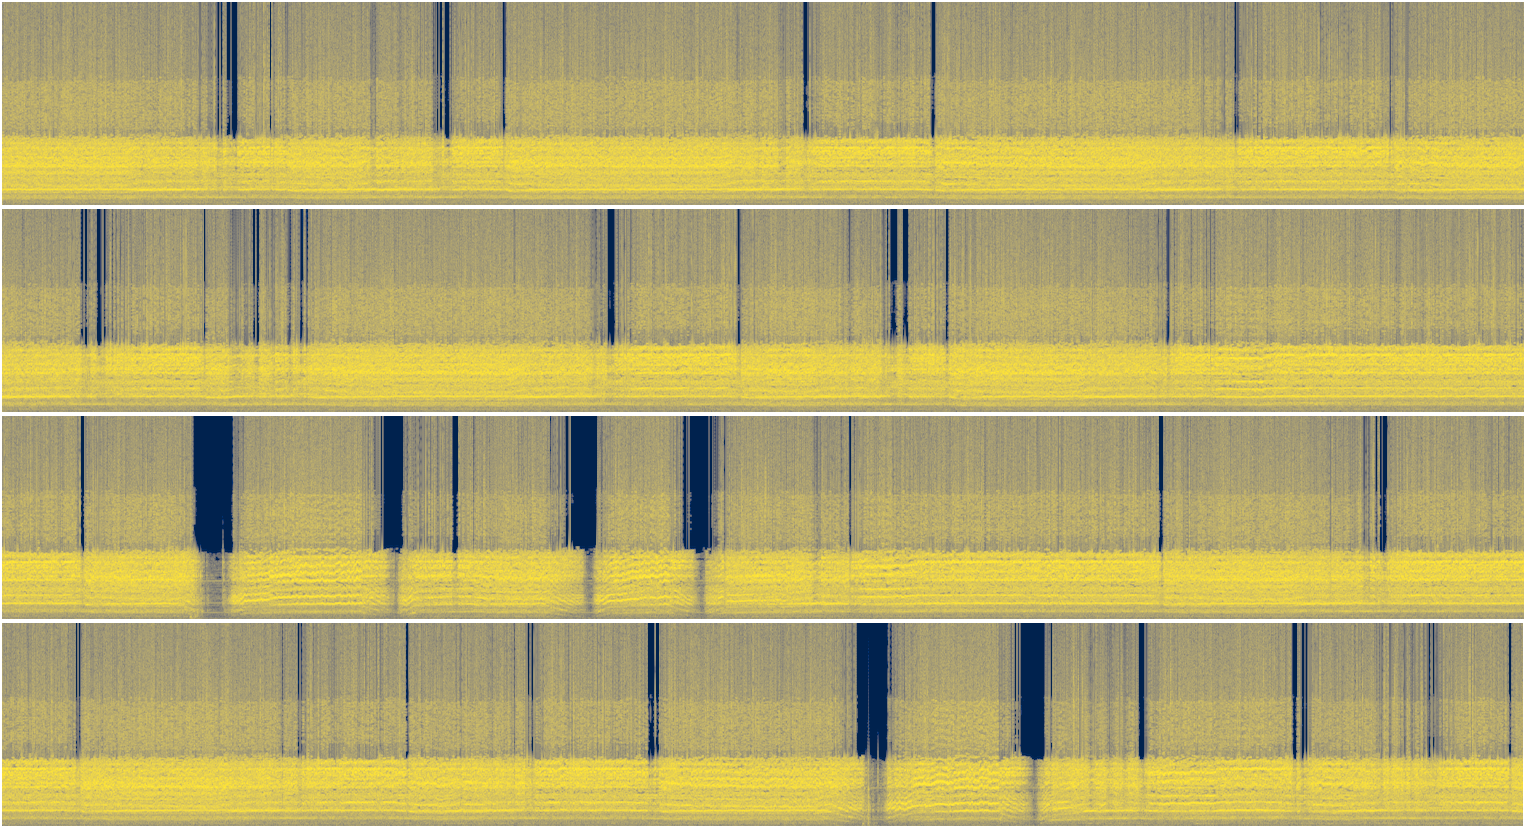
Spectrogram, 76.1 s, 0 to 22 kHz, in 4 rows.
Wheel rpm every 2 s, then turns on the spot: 210, 230, 220, 220, 220, 230, 210, 230, 230, 220, 230, 220, 220, 240, 230, 220, 220, 230, 230, 220, 130, 170, 140, 140, 210, 230, 220, 230, 230, 210, 230, 230, 230, 160, 140, 200, 220, 230.
none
